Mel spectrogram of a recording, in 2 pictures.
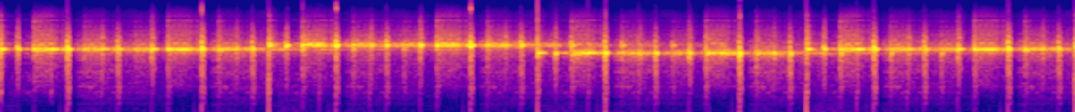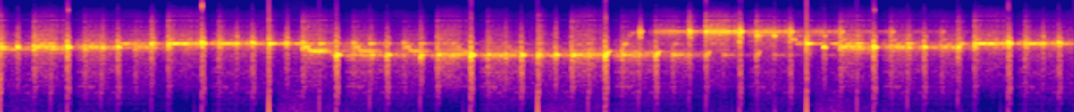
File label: Thai Loop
